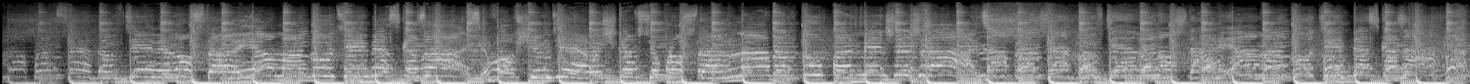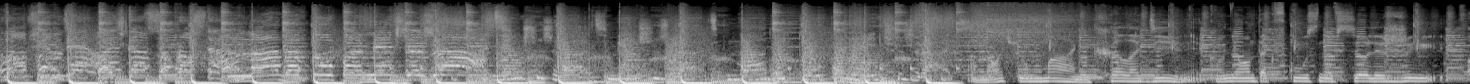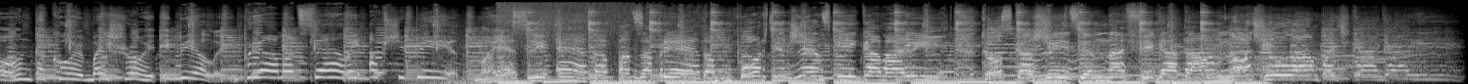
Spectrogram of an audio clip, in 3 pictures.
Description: • Качество: 320, Stereo
позитивные
веселые
попса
